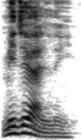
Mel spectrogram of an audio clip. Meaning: medial, mesial
- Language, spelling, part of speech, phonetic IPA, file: Russian, медиальный, adjective, [mʲɪdʲɪˈalʲnɨj], Ru-медиальный.ogg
